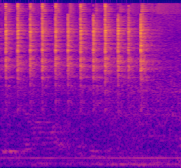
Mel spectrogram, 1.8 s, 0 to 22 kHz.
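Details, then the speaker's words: Renault Logan 1.6 8-valve engine running: sharp, even ticking about eight times a second over low hum from excessive valve clearance; adjusting the valves (due every 43,000 km) makes it quiet. "beleza pessoal você ligou seu carro um Renault 1.6 o válvulas ele tá fazendo esse barulho aqui"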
